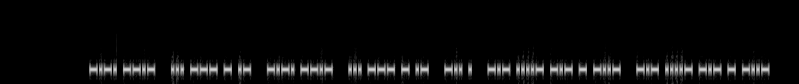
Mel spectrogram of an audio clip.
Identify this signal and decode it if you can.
Morse code, heard as a keyed tone, about 52 wpm, 690 Hz. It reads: CQ SOTA CQ SOTA DE K4KTX K4KTX
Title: SOTA QSO Practice 50wpm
